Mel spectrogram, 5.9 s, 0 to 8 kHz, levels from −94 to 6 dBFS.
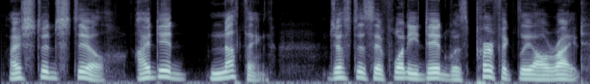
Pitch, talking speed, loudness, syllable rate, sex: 130 Hz, 165 wpm, -18 LUFS, 4.0 syllables/s, male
